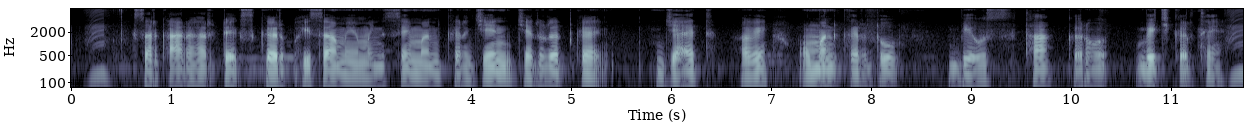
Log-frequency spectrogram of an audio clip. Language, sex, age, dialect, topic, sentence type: Chhattisgarhi, male, 18-24, Northern/Bhandar, banking, statement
